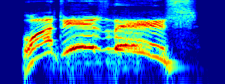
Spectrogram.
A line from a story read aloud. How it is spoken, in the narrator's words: Philip bellowed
